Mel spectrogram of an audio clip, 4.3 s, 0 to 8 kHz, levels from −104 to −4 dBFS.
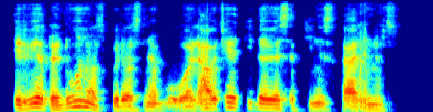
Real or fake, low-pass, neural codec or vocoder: fake; 7.2 kHz; vocoder, 44.1 kHz, 128 mel bands, Pupu-Vocoder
